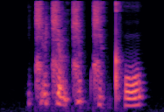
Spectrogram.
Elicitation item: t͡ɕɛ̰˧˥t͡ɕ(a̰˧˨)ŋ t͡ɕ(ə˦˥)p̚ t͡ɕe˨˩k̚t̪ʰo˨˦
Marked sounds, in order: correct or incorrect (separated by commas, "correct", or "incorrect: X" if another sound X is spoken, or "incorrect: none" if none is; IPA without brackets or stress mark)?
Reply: correct, correct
